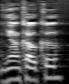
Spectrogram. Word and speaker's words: Younghoe Koo: I still see like the Atlanta kicker uh, Young Hoo Uh, not sure if I pronounced. – No, he was taken. Young Younghoe Koo.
